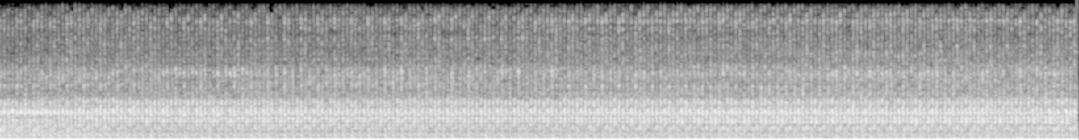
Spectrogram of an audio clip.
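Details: John Deere engine after replacing a dry-rotted, leaking fuel line and priming the system: steady, even low rumble at constant idle with no misses, knocks or hunting; running smoothly.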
